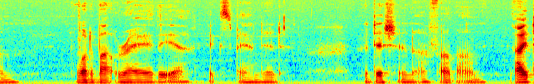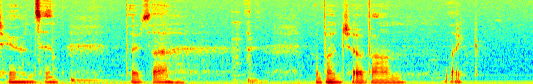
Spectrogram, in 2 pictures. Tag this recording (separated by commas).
Guitar, Music, Musical instrument, Speech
